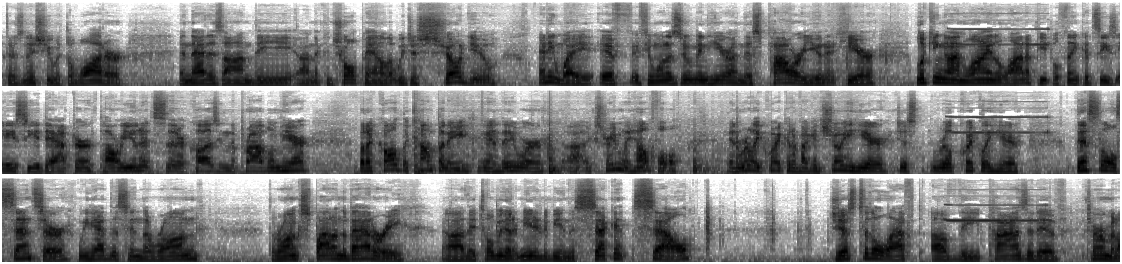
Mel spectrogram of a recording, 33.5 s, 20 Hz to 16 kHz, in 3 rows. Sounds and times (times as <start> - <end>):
Speech: 0.0 - 24.4, 25.0 - 29.4, 30.6 - 33.5.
